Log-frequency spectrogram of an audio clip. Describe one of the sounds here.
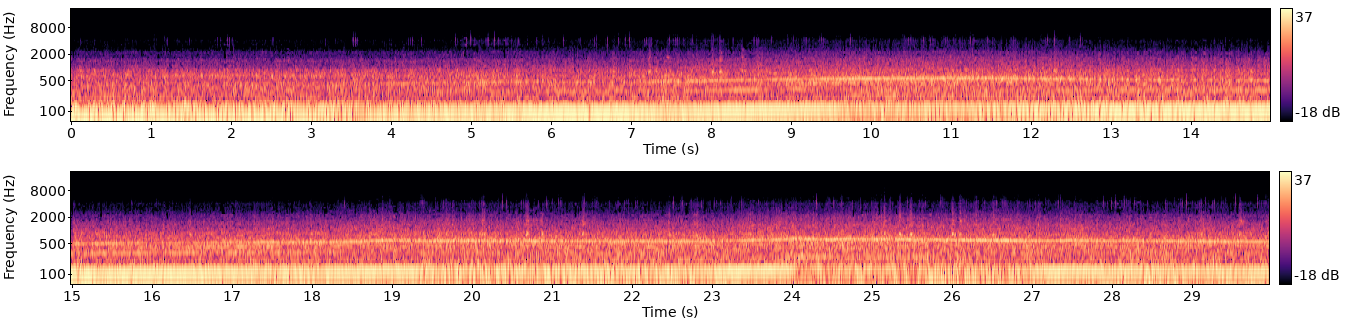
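A motorcycle engine hums steadily up close, rising slightly in pitch.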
